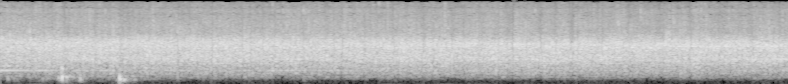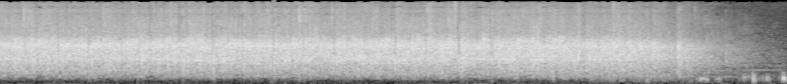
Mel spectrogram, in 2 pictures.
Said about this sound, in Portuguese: Vamos aplaudir a Jesus que nele está.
